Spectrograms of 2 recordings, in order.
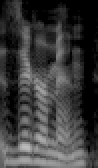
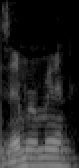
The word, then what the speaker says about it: Zimmerman: And so to meet and get to talk to Stan Ziggerman is Isn't it Zimmerman? Zimmerman. Whatever. Yes, I said it wrong again.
